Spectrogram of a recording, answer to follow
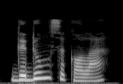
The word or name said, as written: gedung sekolah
